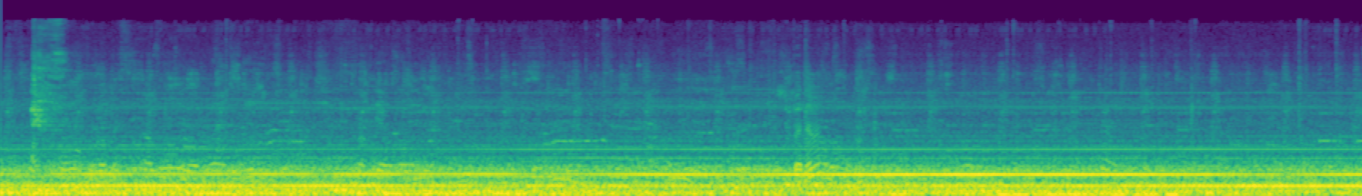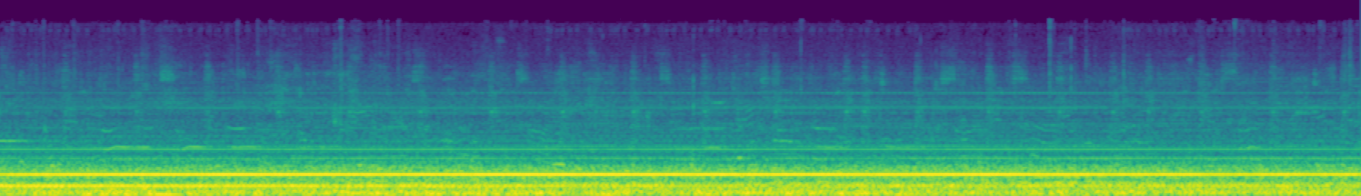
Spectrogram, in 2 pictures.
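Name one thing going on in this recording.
Jet engines hum and whine steadily, heard from inside an aircraft cabin.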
